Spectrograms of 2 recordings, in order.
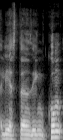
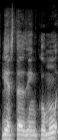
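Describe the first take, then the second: First: The word ends on a closed m sound. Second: The word ends with an added u vowel. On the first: "ലിയസ്തഅ്സിൻകും എന്നുള്ളത്" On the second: "ലിയസ്തഅ്സിൻകുമു എന്നാക്കിയത്"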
